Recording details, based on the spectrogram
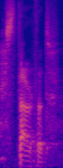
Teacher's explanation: The word start, that R before the T also should be pronounced, and you made it silent.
